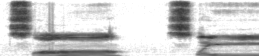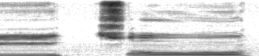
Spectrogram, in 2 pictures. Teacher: صاد کو ہم پر کریں گے کیونکہ صاد حروف مستعلیہ میں سے ہے، تو حروف مستعلیہ جو ہیں ان کو ہر حالت میں پر یعنی موٹا پڑھا جاتا ہے، تو اس لیے صاد کو ہم پر پڑھیں گے یعنی موٹا پڑھیں گے.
